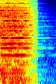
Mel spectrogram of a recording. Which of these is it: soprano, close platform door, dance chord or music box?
dance chord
